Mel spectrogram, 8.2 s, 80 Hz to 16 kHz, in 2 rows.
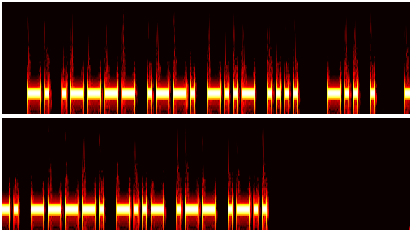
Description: Morse code, heard as a keyed tone, about 27 wpm, 700 Hz. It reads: N1PXH DE N9XWL
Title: USA Callsign DE Callsign - 5 Characters - 28wpm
